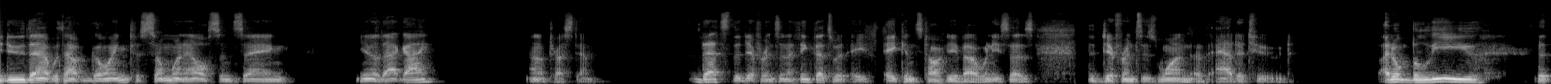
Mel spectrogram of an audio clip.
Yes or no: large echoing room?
no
